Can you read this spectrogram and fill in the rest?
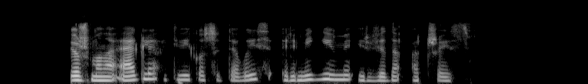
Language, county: Lithuanian, Vilnius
